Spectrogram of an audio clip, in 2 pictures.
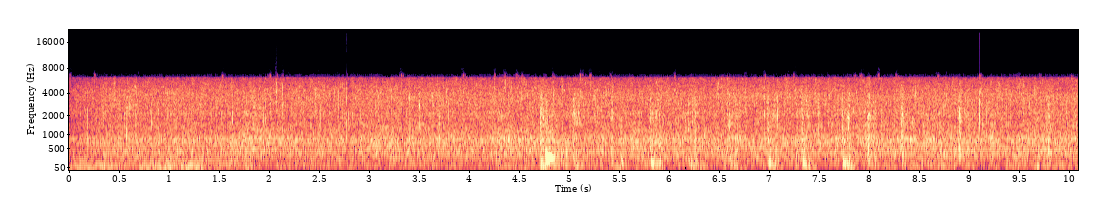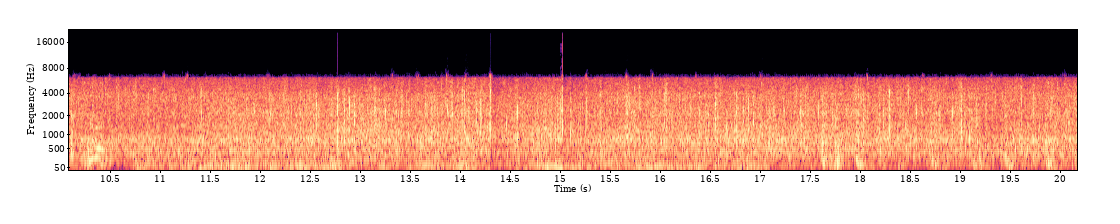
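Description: Heavy rain mixed with hail pours in the video game DAWN of Defiance, a steady, dense patter drumming on surfaces throughout with a few sharper taps and no talk.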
